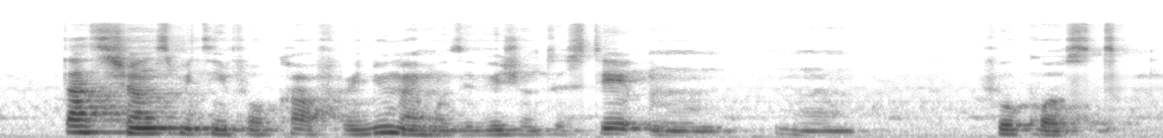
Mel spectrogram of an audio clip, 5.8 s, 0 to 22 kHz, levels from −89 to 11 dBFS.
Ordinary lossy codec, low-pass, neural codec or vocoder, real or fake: none; 10.8 kHz; codec, 24 kHz, 3.1 kbps, DualCodec; fake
